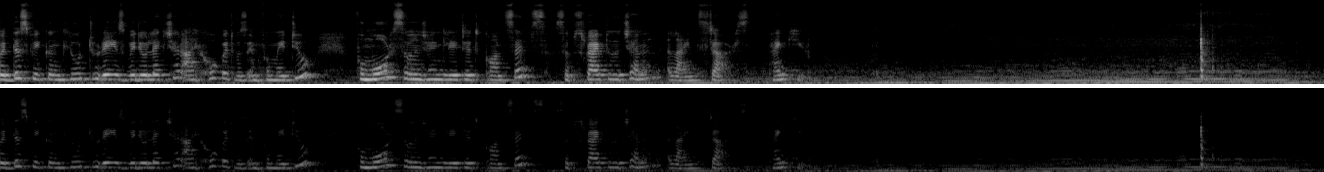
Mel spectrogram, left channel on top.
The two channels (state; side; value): quieter; right; 15.6 dB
